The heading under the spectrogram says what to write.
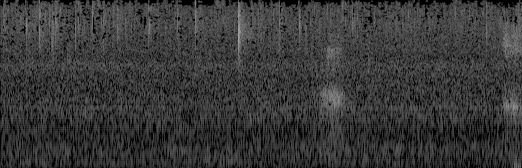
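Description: Steady rain falls throughout with an even, dense hiss and patter, holding a constant level. A couple of brief higher-pitched chirps or drips stand out near the end. No one speaks.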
